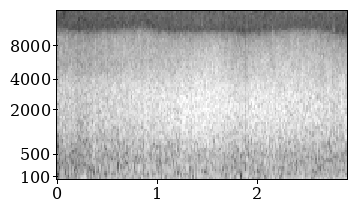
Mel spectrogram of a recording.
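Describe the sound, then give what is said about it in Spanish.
Rain falling in a steady, dense, even hiss with no breaks or individual drops standing out. The level stays constant throughout and no voices are heard. “¡No se puede confiar en los pronósticos! ¿Con qué 10% de probabilidades de lluvia?”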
